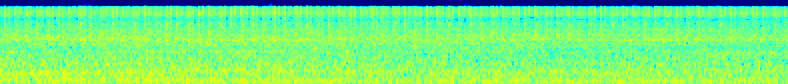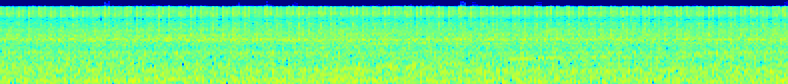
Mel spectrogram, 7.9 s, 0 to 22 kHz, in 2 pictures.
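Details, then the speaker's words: Lexus IS250 (2007–2008) idling steadily and evenly with a smooth hum and no misses or knocks after a used three-wire sensor was fitted to cure a 5-volt short to ground that caused no crank, no start and no check-engine light. "तो गाड़ी अभी बिल्कुल बराबर है।"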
